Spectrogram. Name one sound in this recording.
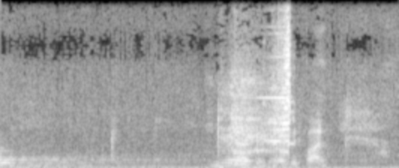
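A short menu click sounds.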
